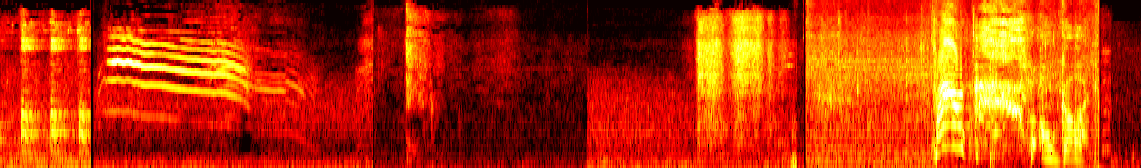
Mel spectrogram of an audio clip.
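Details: Domestic cat giving a drawn-out, strongly harmonic meow that holds level and then falls away at the end, followed after short silences by loud bursts of clattering, rustling noise from the edited compilation.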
